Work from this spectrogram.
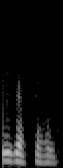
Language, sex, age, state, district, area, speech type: Assamese, female, 60+, Assam, Dibrugarh, rural, conversation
